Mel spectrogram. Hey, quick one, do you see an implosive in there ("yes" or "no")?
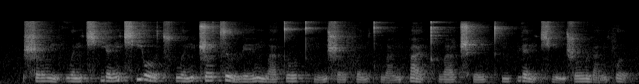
no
